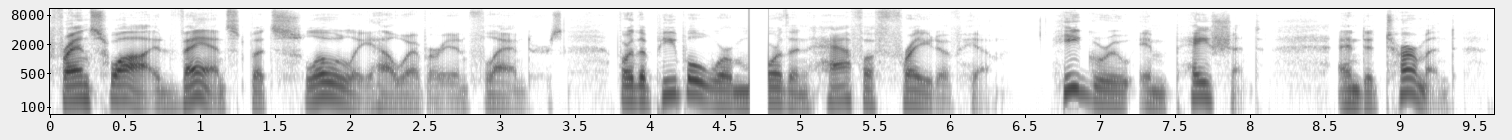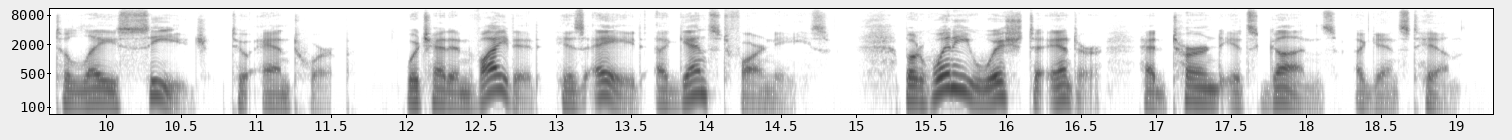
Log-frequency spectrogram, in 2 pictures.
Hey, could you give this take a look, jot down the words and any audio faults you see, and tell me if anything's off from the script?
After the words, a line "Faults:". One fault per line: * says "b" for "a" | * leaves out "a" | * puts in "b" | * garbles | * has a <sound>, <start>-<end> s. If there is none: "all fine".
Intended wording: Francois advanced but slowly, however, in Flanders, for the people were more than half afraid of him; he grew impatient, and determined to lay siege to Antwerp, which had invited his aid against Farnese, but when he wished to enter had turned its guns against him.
Francois advanced but slowly, however, in Flanders, for the people were more than half afraid of him; he grew impatient, and determined to lay siege to Antwerp, which had invited his aid against Farnese, but when he wished to enter had turned its guns against him.
Faults:
* has a dropout, 4.7-4.8 s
